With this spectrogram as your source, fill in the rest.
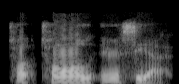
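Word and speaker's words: Tol Eressëa: associated with them he brings stories to them tall Rossio did I say it right you did but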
